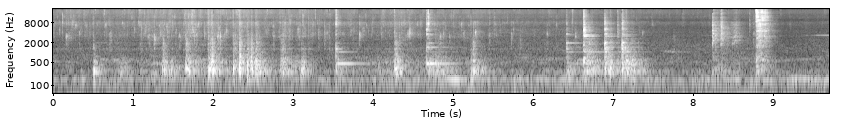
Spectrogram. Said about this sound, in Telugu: చూడండి ఎండు మిరపకాయలు ఏగినట్లుగా ఎర్రగా అవుతాయి తెలిసిపోతుంది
